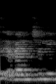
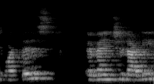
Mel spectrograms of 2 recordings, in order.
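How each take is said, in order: First: Eventually said properly, e-VEN-tu-al-ly, four syllables; correct word. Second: Eventuality with an extra syllable, ev-en-tu-AL-i-ty; child's mispronunciation. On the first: Father correcting his daughter, saying eventually properly. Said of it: "means in a little while". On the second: Girl asking her father the word, mispronounced eventuality. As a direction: say eventuality as the girl wrongly does, five syllables. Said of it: "She wants to say eventually". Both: Shown as a demonstration.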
